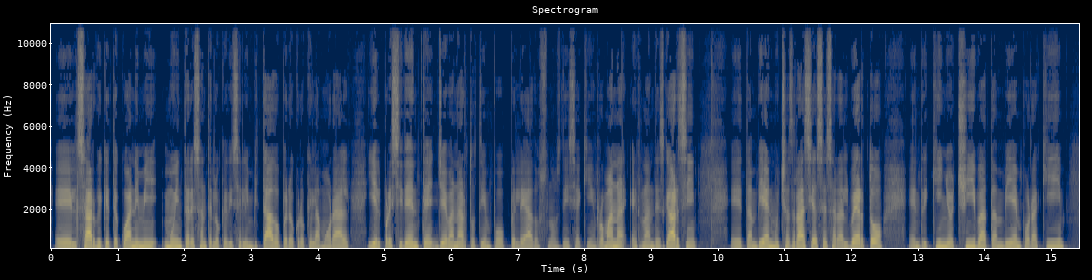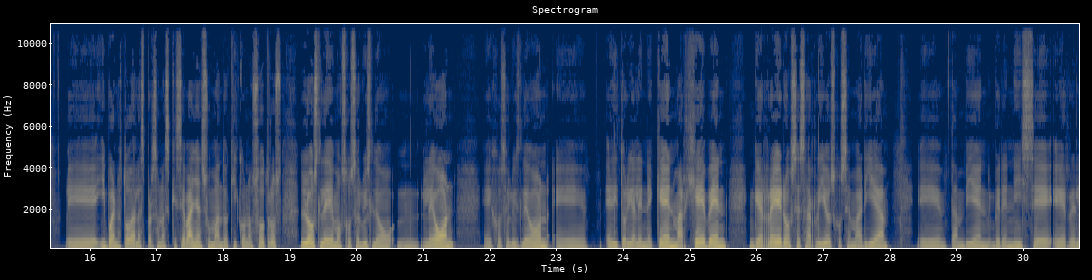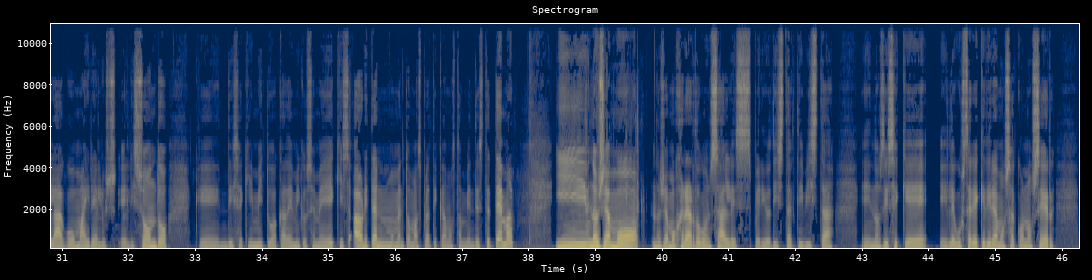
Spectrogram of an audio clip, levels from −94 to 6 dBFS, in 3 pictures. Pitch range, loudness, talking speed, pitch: 165-200 Hz, -31 LUFS, 150 wpm, 175 Hz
